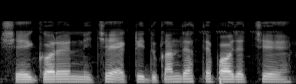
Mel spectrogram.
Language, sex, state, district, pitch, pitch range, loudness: Bengali, male, Assam, Hailakandi, 120 Hz, 115-125 Hz, -19 LUFS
